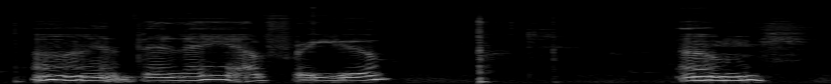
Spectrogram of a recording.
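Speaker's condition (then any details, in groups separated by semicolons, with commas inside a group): Muscular dystrophy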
